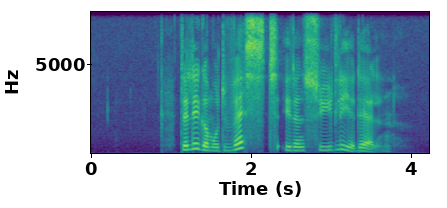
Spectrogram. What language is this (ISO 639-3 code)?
nor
